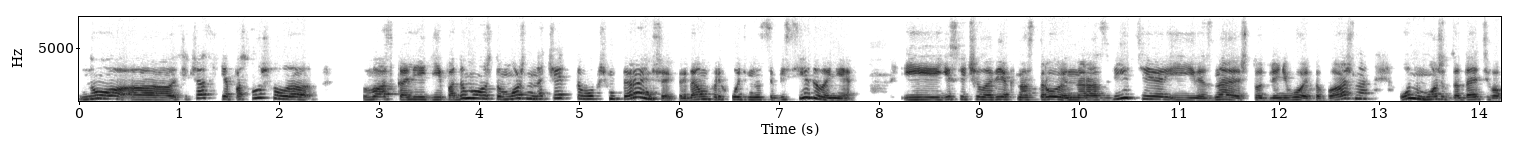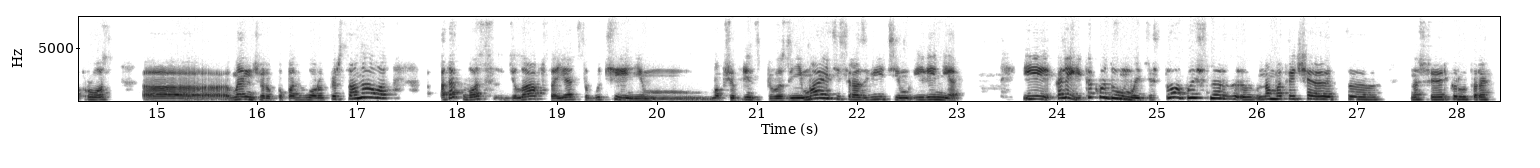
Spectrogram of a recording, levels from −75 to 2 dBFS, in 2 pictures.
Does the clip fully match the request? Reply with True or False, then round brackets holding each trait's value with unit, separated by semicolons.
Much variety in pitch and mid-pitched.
False (6.2 semitones; 235 Hz)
